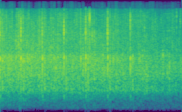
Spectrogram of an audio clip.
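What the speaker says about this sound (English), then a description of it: "if you could also give an applause for everyone that I missed" Steady applause from an audience at a university environmental summit, sustained and fairly even throughout, with no voices standing out.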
